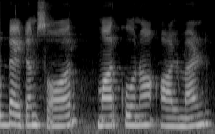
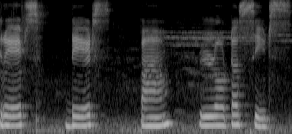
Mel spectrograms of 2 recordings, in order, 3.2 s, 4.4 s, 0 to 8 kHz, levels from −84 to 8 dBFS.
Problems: background sounds at intervals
